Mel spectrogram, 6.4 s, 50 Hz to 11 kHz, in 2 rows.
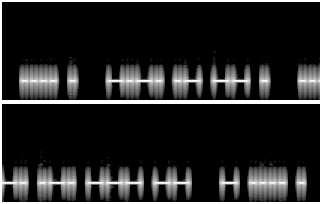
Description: Morse code, heard as a keyed tone, about 25 wpm, 700 Hz. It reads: HE CAME FROM THE
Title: Sentences from Top 1000 Words - Review Part 3 - 25wpm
